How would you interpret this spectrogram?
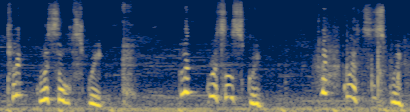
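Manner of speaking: high dolphin clicks and squeaks; dolphin talk. Pretend. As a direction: chirp it like a dolphin. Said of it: "It's more like".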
